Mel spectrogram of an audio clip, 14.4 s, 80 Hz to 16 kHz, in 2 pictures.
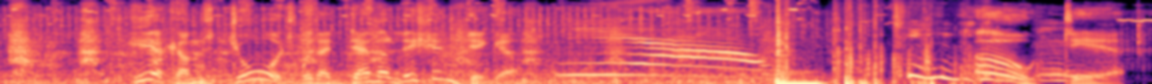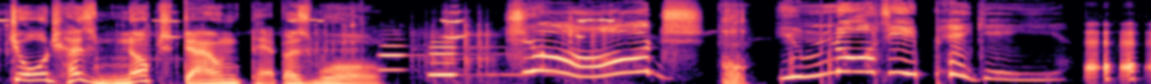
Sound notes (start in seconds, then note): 0.0 daddy pig panting; 3.7 george imitates airplane; 5.9 george giggles; 11.6 snorts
